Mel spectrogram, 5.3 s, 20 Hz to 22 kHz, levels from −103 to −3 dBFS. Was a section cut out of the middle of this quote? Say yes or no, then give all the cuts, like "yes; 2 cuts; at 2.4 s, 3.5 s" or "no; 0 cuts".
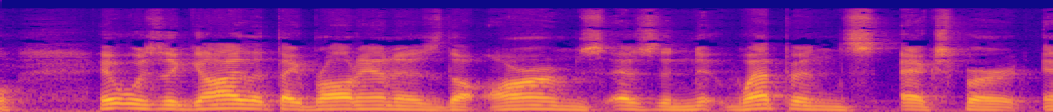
no; 0 cuts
